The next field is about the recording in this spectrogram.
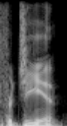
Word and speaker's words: Phrygian: P-H-R-Y-G-I-A-N. – P-H-R-A-Y. – P-H-R-Y. – Fry. – Phrygian, Phrygian. That's the dominant, that's the scale.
